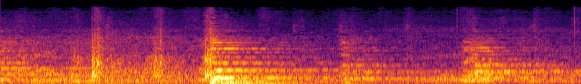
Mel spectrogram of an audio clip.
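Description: Gayageum, the Korean zither, plucked in a slow solo. Separate notes ring and fade, and a loud deep stroke comes about one and a half seconds in.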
